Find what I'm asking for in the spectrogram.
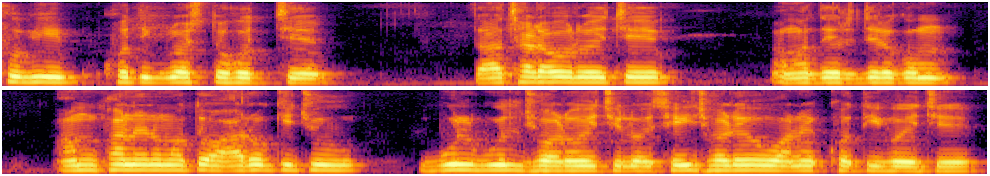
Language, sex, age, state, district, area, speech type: Bengali, male, 45-60, West Bengal, Howrah, urban, spontaneous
